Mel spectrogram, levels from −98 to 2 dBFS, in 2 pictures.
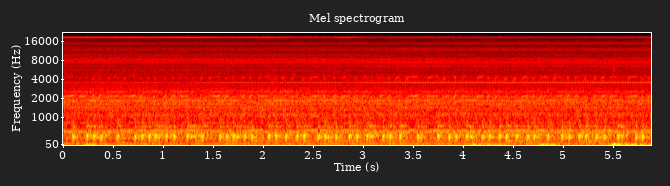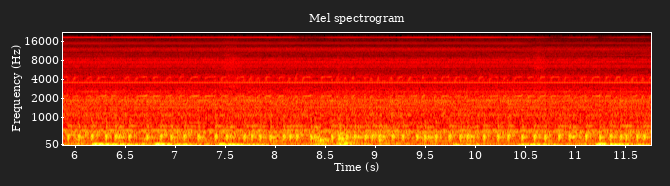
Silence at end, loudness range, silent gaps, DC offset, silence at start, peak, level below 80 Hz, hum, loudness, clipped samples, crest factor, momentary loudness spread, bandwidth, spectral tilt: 0 s; 1 LU; none; under 0.1%; 0 s; -10 dBFS; -34 dBFS; none; -31 LUFS; under 0.1%; 18 dB; 2 LU; 19.5 kHz; -5 dB/octave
